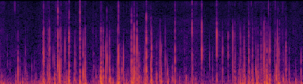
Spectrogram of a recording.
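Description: Long painted nails run and scratch across the teeth of a large pink plastic wide-tooth comb held up close. The result is a dense, uneven stream of quick dry ticks and scrapes with a soft, low-heavy body and bright, clicky edges.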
